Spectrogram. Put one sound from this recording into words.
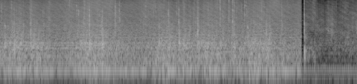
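A printing machine hums and whirs steadily.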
